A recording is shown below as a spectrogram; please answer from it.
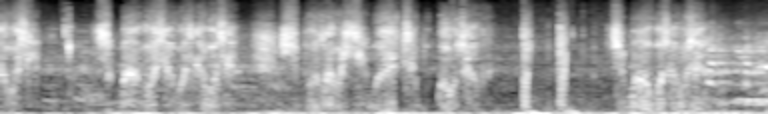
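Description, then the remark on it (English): Pencil scribbling on a scratch pad as Victor Frankenstein writes the last of his notes in a castle: a continuous run of quick, irregular scratchy strokes with a bright, papery hiss, fairly loud and steady throughout, no voices. “He's scribbling away at the last of his notes. Scratch pad.”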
